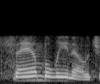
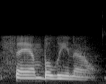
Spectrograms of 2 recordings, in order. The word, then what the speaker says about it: Sambalino: It's Sambalino. John Sambalino.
